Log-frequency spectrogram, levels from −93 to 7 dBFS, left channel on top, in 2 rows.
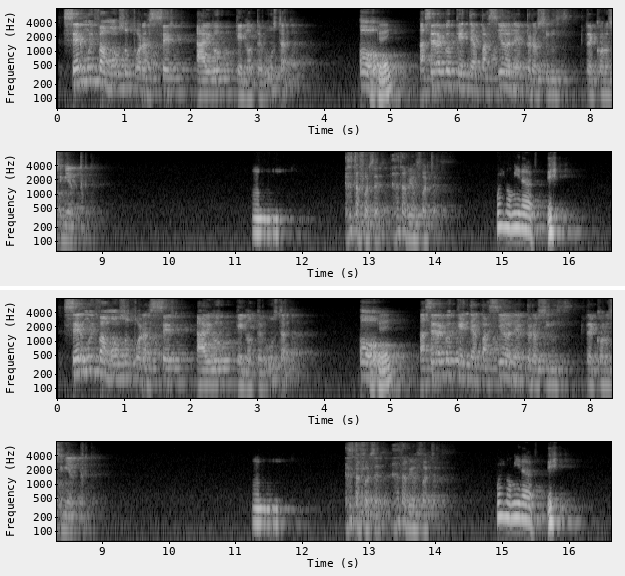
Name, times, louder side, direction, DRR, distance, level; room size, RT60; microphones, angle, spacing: voice 1, 0.1-1.7 2.1-3.5 4.5-4.8 5.4-7.6 7.9-8.6 12.6-13.9, left 2 dB, 65° left, 0 dB, 5.1 m, -30 dB
voice 2, 11.3-11.7 14.9-15.9, left 2 dB, 30° left, 13 dB, 0.7 m, -26 dB
28.0 x 14.5 x 6.9 m, 0.99 s
head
